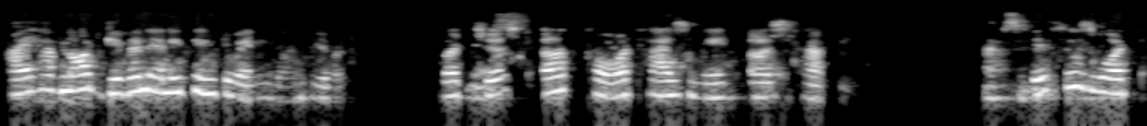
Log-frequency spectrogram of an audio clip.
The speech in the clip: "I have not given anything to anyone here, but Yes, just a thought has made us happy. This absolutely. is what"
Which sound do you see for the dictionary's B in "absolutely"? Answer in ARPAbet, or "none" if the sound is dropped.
none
